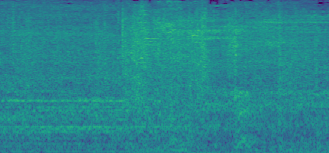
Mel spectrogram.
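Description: A bright magical blast bursts with a crackle.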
